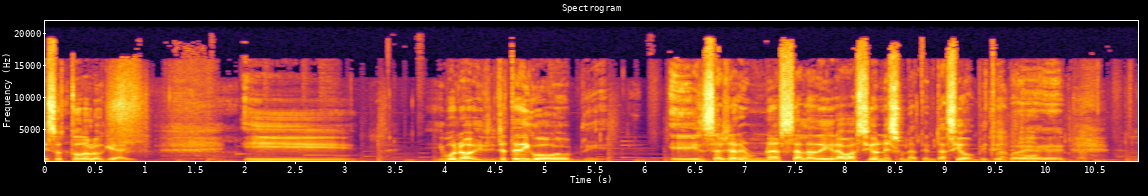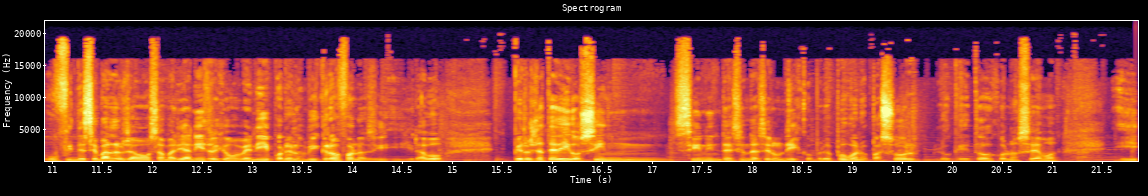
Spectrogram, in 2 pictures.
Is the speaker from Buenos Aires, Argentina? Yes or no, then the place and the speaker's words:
yes; Buenos Aires, Argentina; No era Bajo Belgrano, era casi el límite de Belgrano Núñez, ¿viste?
